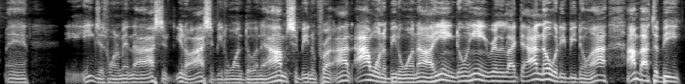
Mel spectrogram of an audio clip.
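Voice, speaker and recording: Dude w a lowish voice just chatting on a podcast, stop-start, says things twice, dry sound. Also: male voice, no echo. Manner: halting, repeats himself. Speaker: podcast speaker. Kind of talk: casual chat.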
